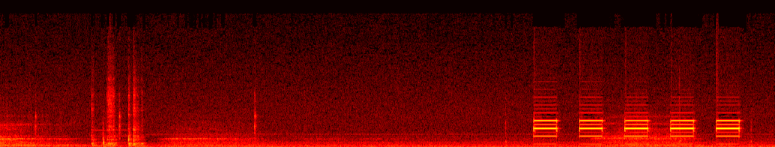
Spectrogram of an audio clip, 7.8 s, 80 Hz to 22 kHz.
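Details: Trash-picked Dell Inspiron 660s just after adding a second 4 GB RAM stick (one stick later found loose): quiet room, then five evenly spaced loud beeps about half a second apart; POST beep code read as CMOS battery failure.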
